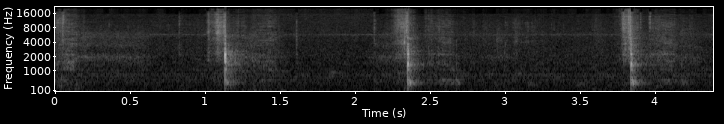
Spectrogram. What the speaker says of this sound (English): I'm just taking the ends off and then dicing these up a bit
